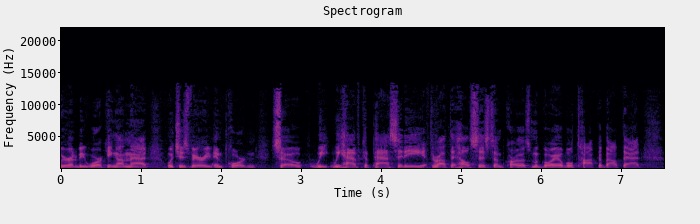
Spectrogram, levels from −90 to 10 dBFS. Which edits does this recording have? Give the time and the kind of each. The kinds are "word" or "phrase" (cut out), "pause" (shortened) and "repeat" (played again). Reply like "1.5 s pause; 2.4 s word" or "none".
1.9 s phrase; 3.1 s word; 4.6 s word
